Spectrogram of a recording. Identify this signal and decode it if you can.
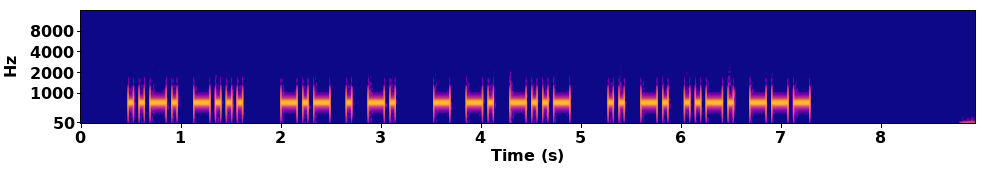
Morse code, heard as a keyed tone, about 22 wpm, 700 Hz. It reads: FB KEN TNX INFO
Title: Practice QSO - Exchange 3 - More Info - 22wpm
